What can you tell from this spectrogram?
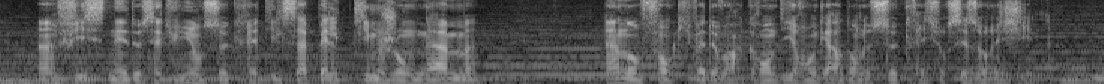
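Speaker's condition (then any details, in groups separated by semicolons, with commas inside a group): No condition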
